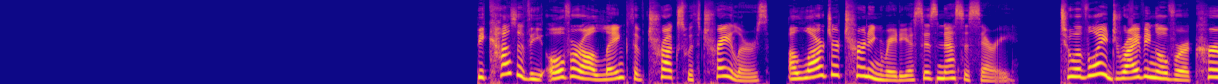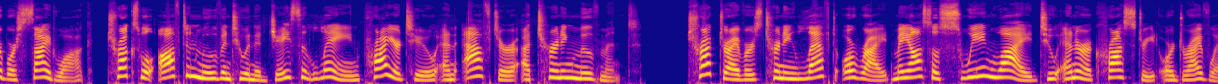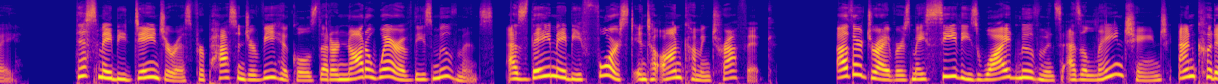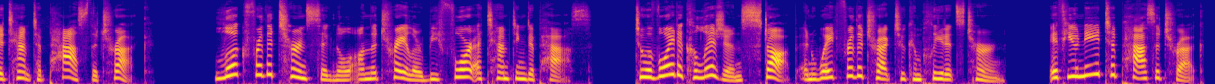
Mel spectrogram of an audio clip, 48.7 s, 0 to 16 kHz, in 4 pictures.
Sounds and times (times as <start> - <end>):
Speech: 4.8 - 32.1, 32.8 - 38.1, 38.7 - 48.6.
